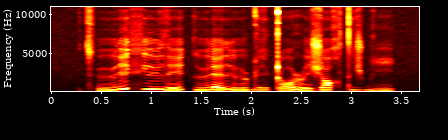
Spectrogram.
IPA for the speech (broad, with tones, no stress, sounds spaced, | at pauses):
t͡sʼ ʉː˩˧ ɾ ɪ˥ fʲ ɨ˧ y̯ ð e˩˥ k ʉ˩˧ ɾ ɛ˩˥ r ʉː˩˧ ɖʱ ɛ̤˧ ʈ ɔ˩˥ ɹ ɪ˩˧ ʒ ɒː˥ χ t i̤˥ ʒ b i˩˧˩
